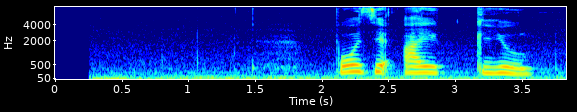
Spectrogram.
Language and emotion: Russian, neutral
